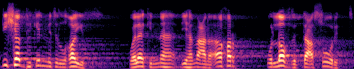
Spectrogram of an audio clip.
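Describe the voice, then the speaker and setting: A man's voice: a little high, fairly quick. Egyptian man lecturing in a reverberant hall. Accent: Egyptian Arabic. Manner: repeats key words and poses himself rhetorical questions. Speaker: teacher of Quran recitation. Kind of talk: explanatory lecture. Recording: dull lo-fi sound with long hall reverb.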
